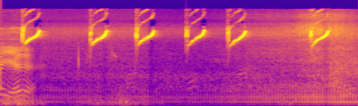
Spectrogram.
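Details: Confrontation between a sunbird flock and its dominant males: a thin, high upslurred whistle repeated about every half second, six times, after a man speaks at the start over a faint hum.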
